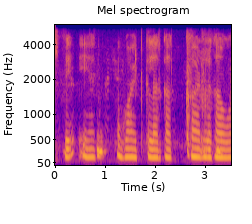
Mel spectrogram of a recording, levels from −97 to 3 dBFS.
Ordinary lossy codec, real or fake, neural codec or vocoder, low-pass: none; real; none; 5.4 kHz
